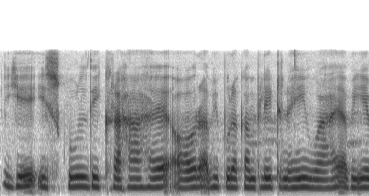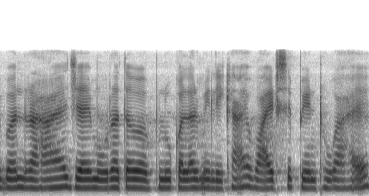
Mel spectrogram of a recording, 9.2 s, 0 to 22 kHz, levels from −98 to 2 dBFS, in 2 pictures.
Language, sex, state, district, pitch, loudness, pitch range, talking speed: Hindi, female, Bihar, Vaishali, 180 Hz, -18 LUFS, 170-185 Hz, 200 wpm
